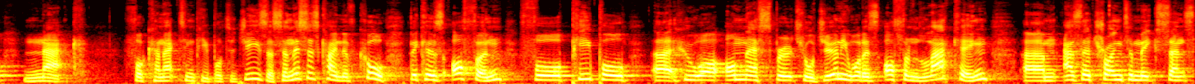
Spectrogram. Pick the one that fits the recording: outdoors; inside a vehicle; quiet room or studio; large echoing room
large echoing room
